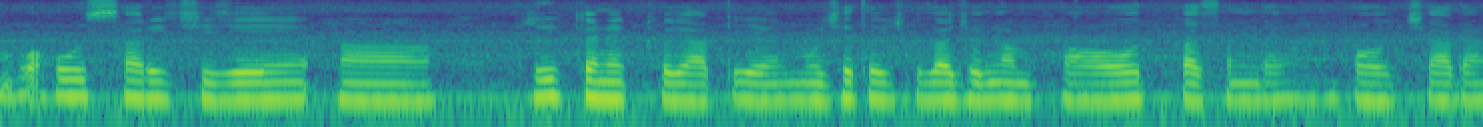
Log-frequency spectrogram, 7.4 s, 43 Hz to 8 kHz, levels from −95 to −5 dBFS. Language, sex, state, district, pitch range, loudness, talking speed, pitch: Hindi, male, Chhattisgarh, Bilaspur, 130-140 Hz, -27 LUFS, 155 wpm, 135 Hz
